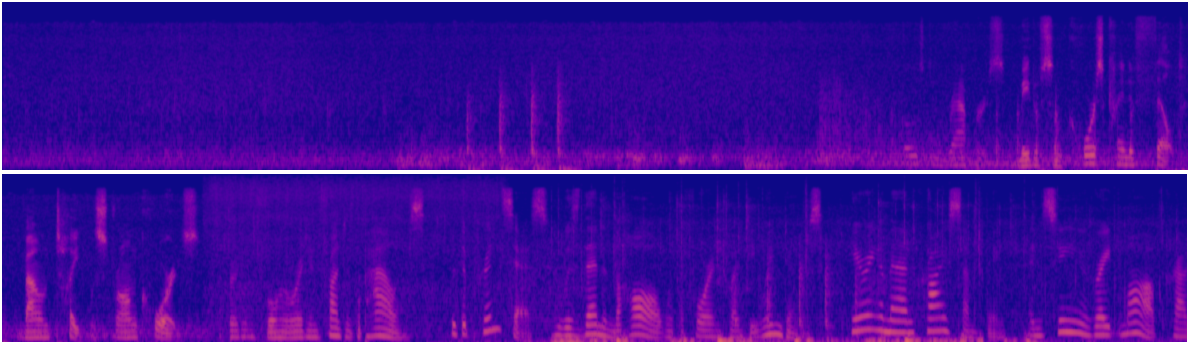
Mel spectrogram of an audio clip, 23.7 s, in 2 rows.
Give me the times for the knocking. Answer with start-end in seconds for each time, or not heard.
4.7-5.8, 9.9-11.9, 19.3-20.6.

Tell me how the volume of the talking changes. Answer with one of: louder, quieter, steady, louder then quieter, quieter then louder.
steady.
